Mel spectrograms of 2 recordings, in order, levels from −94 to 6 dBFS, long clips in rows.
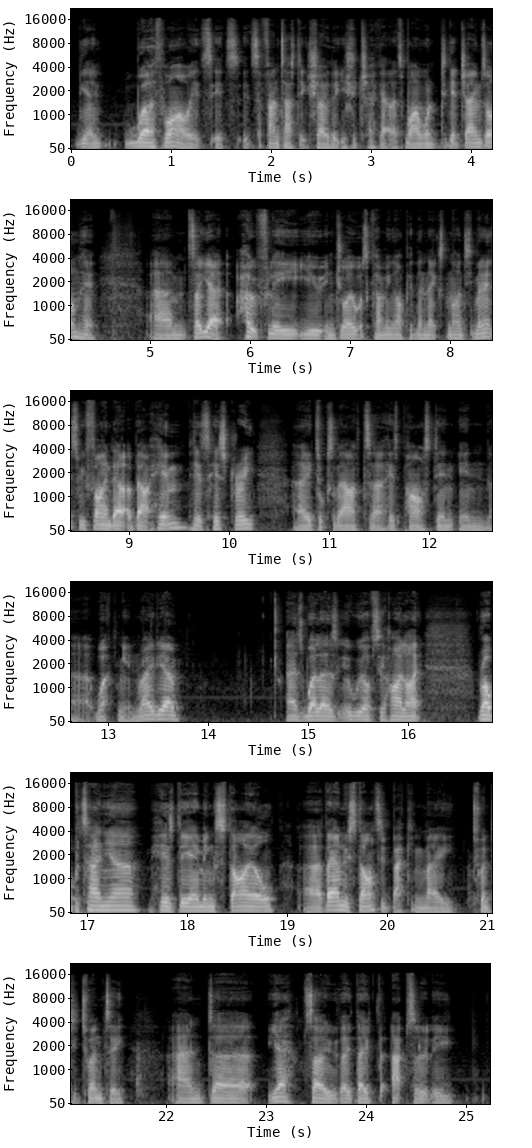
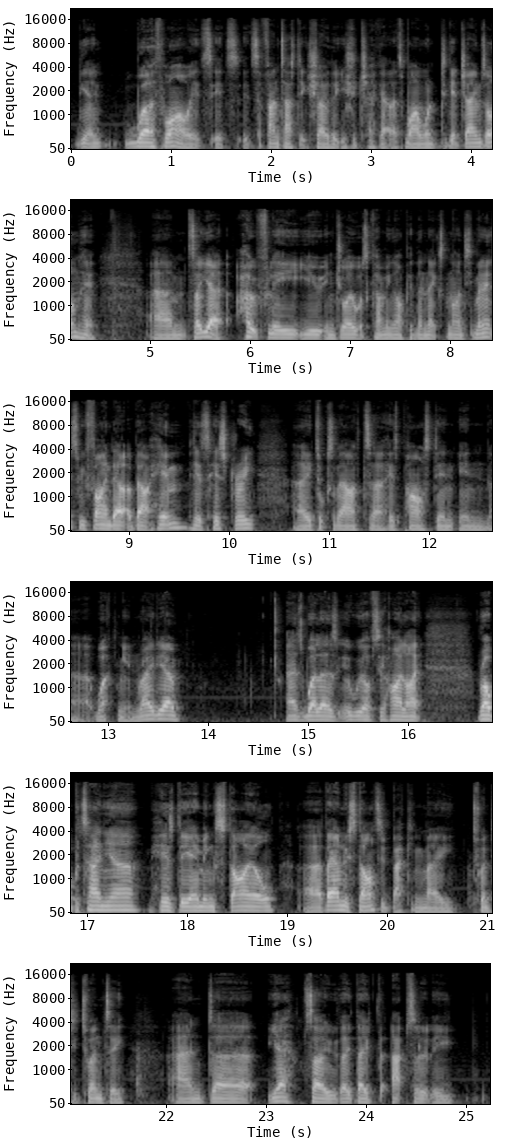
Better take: neither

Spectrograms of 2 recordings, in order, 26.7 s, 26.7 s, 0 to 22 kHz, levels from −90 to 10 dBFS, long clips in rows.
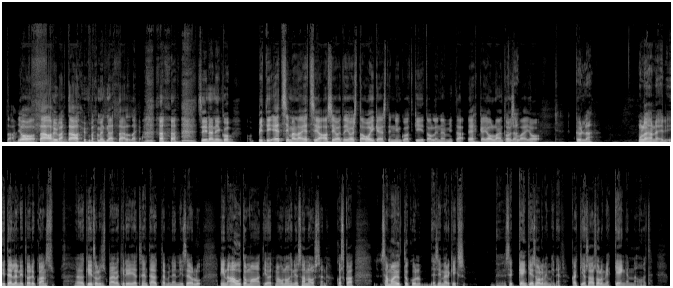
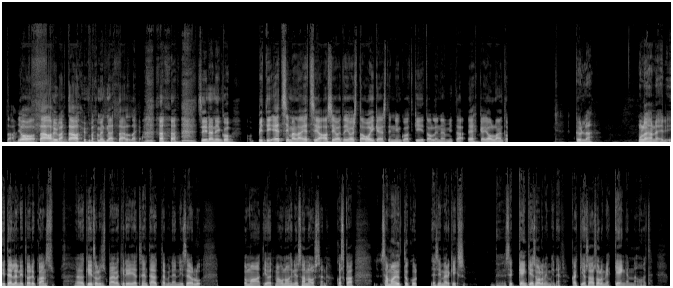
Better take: first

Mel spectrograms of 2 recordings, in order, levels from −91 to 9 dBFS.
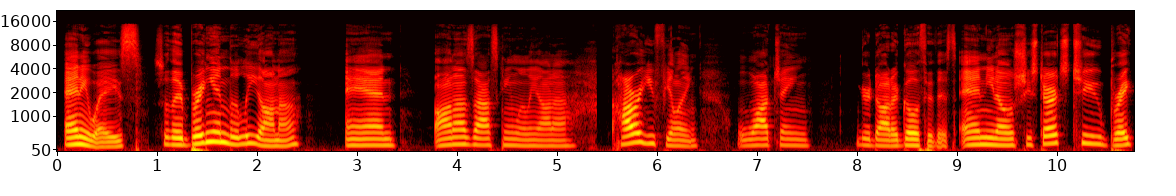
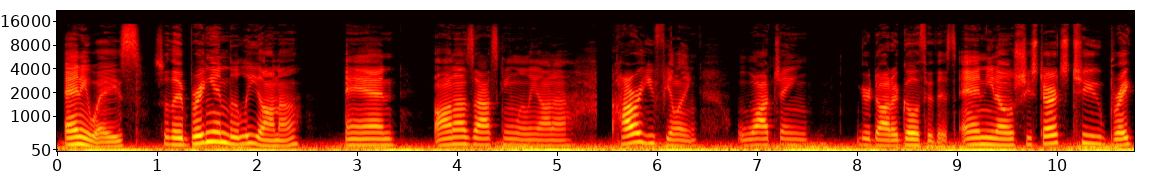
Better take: first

